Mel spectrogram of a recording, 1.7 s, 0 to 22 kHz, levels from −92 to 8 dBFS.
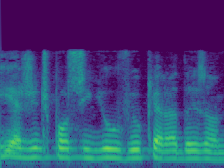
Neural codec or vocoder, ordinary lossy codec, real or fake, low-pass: codec, 24 kHz, 0.9 kbps, WavTokenizer, medium speech release version 1; none; fake; 7.2 kHz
